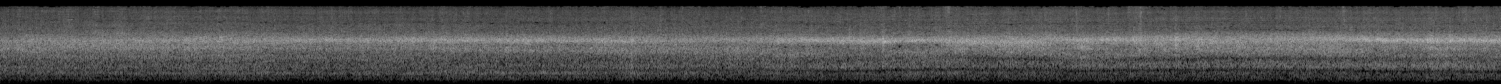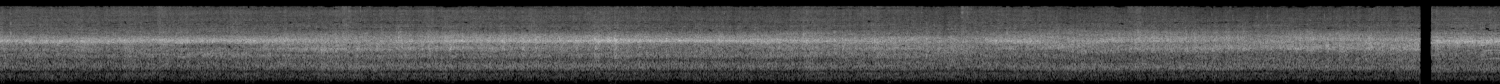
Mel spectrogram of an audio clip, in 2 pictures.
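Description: Tractor-driven multicrop thresher running while threshing maize cobs: a steady hissing rush with hardly any low rumble.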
